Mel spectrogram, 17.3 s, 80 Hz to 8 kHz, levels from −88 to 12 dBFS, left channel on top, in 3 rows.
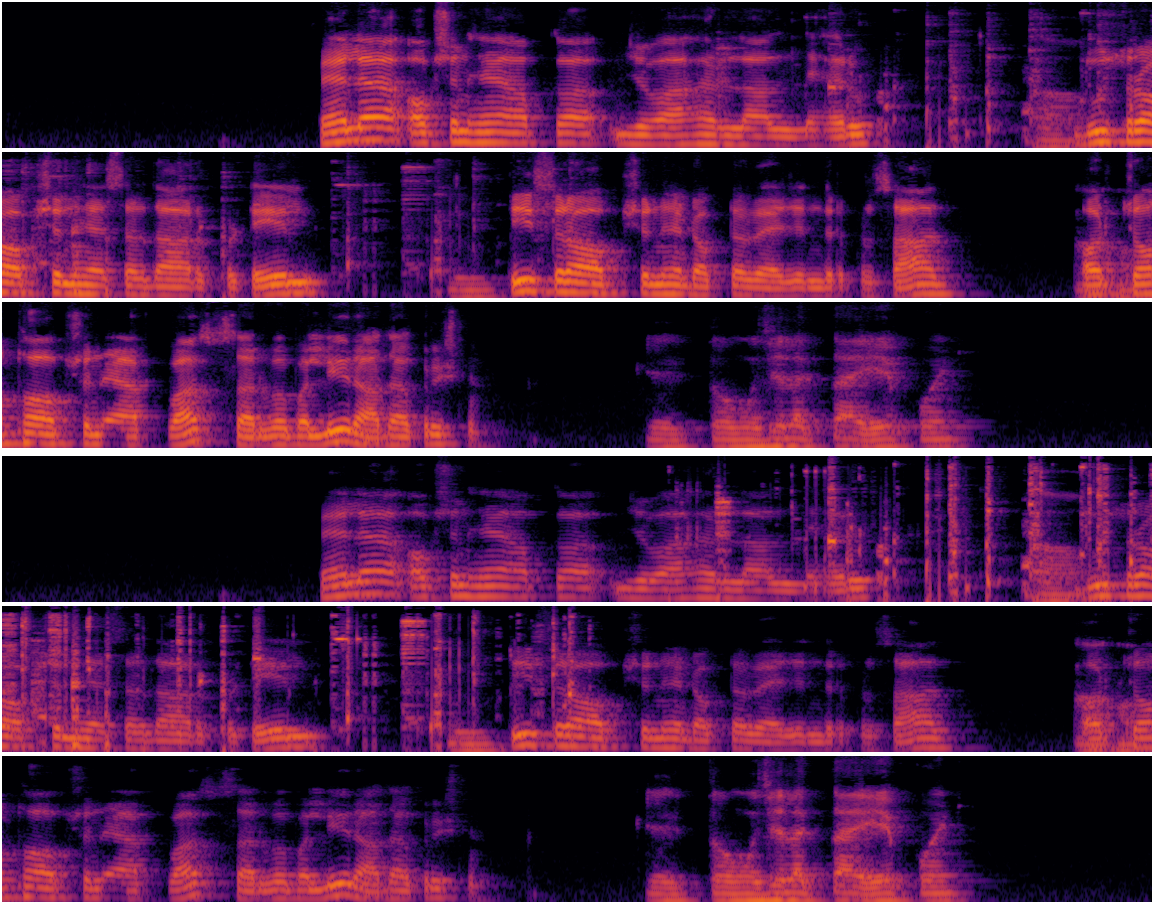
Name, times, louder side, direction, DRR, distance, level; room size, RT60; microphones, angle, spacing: voice 1, 1.6-4.4 5.4-7.4 8.3-10.5 11.1-13.8, left 7 dB, 70° left, 0.3 m, -25 dB
sound 1, 3.3-8.7, right 11 dB, 75° right, 0.3 m, -31 dB
voice 2, 11.1-11.5 14.7-16.3, right 3 dB, 35° right, 0.7 m, -30 dB
6.8 x 5.0 x 3.9 m
head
